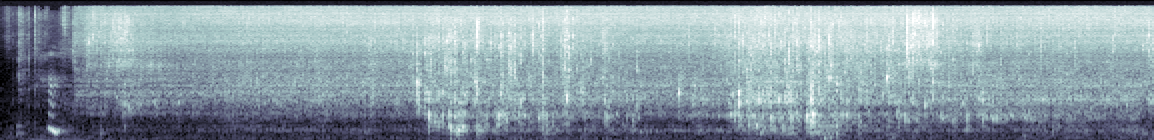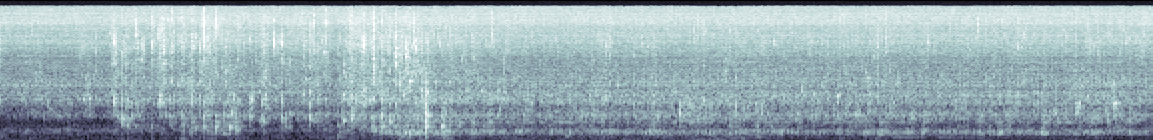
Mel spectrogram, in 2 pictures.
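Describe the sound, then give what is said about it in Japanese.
Running tap water pours steadily into a sink while a bowl is washed, a continuous rushing hiss with several brief surges of splashing as the bowl shifts under the stream. “でもこのボウルちょっと汚れてるわね。洗った方がいいんじゃない？”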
